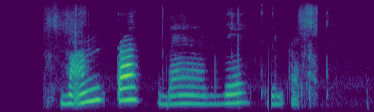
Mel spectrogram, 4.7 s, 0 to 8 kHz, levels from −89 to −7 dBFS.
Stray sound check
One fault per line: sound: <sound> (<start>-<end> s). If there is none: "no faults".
sound: dropout (3.4-3.4 s)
